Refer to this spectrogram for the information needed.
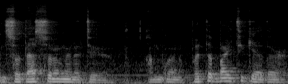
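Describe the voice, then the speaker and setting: The voice is a man's. It sits at a medium pitch. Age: 60s. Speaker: veteran program participant. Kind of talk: casual talk to camera. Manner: hesitant, many fillers.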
